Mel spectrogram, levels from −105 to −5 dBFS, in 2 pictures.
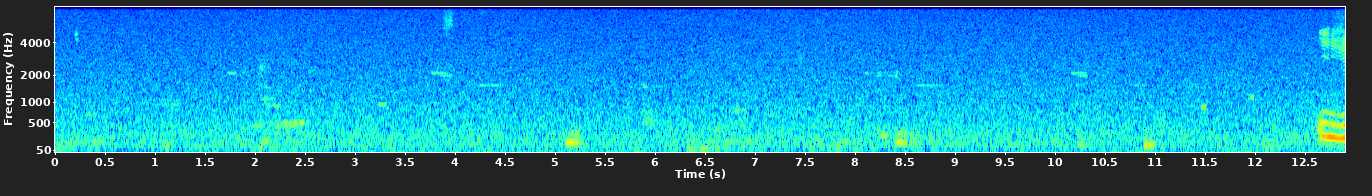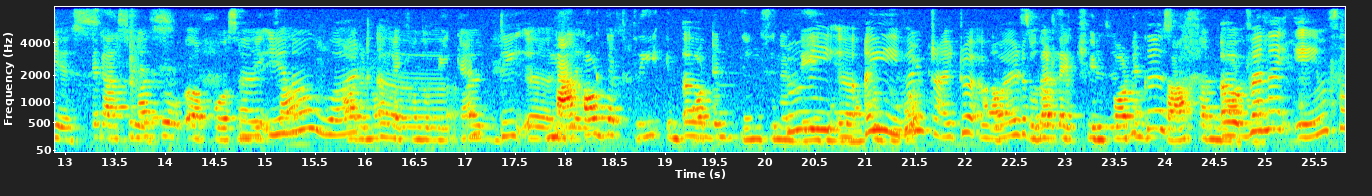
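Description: No technical faults are audible.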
